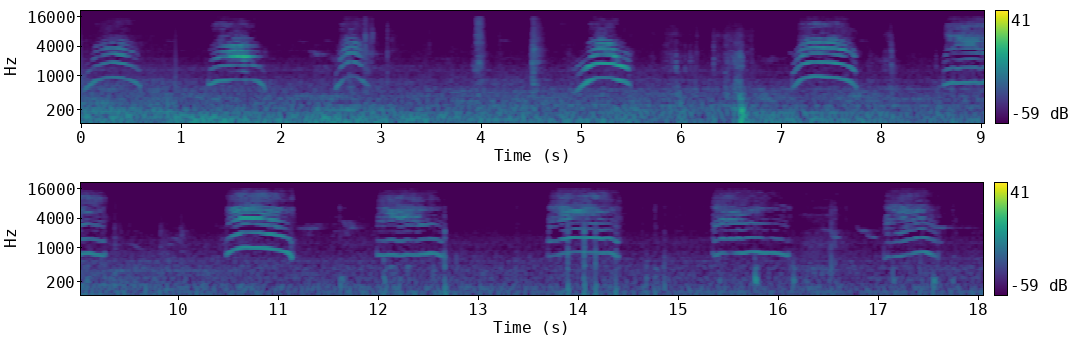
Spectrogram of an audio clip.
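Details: Kitten meowing, repeated arched, harmonic-rich meows roughly every one to two seconds, rising then falling in pitch, some louder and more drawn out, over a low background hum.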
